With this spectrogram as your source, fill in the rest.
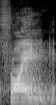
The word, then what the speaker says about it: Freund: नो, फ्रॉइंड, ईयू का sound eye होता है तो फ्रॉय, और एन आधा यूज होगा।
